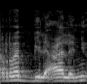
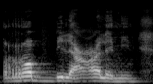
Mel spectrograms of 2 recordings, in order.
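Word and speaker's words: رَبِّ: C'est-à-dire, au lieu de dire ra, comme les gens ont l'habitude de le dire, en arabe, quand la lettre ra porte un fataha, elle se prononce ra. On ne dit pas Rabbil Alamin, on dit Rabbil Alamin.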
